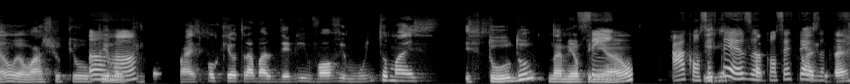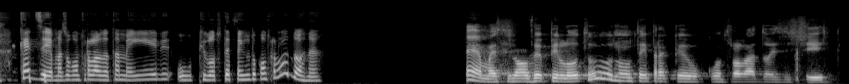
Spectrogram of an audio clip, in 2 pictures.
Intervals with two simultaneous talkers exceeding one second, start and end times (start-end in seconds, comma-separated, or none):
7.0-8.3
